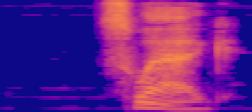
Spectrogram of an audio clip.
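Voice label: swag, Australian; pronunciations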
